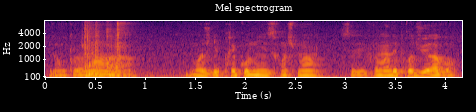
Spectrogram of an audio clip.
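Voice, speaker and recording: A man giving an informal explainer vlog about gear, speaking in a halting, hesitant way. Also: low voice, flat delivery, dark tone, slight background noise. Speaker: video creator presenting survival gear.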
